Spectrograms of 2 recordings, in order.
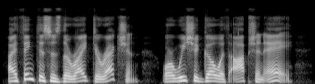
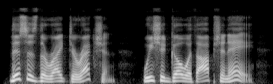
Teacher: Instead of lifting your tone at the end, you let it fall. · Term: downward inflection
